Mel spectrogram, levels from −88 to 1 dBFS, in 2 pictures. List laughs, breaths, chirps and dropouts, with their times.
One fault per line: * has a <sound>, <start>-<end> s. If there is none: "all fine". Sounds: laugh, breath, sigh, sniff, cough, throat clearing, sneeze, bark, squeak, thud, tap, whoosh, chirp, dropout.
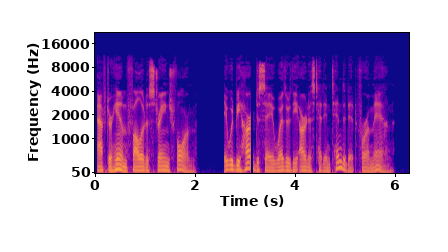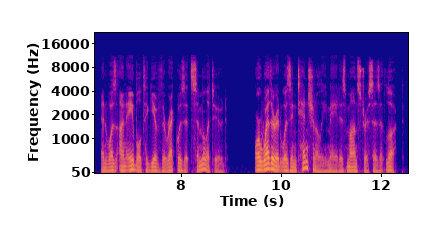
* has a dropout, 3.1-3.2 s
